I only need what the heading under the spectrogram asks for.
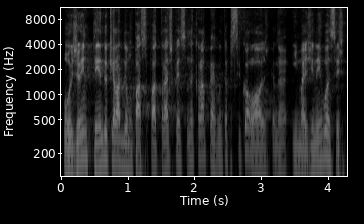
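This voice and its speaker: A Brazilian man in his fifties giving a storytelling lecture to a live audience, acting out quoted people and dropping to a hush at times. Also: rapid-fire. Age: 50s. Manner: anecdotal, acts out quoted people with big pitch swings, drops to a hush. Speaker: spiritist lecturer. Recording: echoey hall reverb.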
